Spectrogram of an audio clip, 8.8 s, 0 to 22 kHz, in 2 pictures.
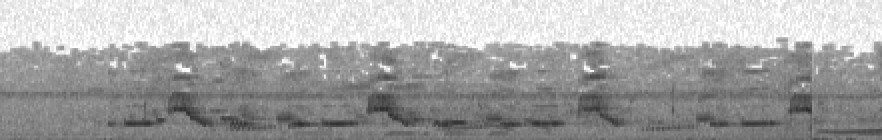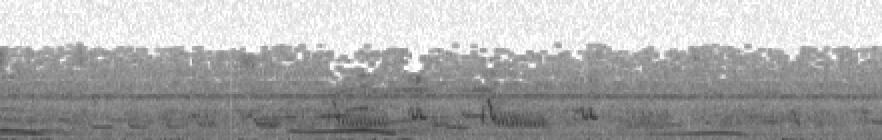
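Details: White-vented mynas eating Ficus rumphii figs in rice fields at Khao Yoi, Phetchaburi province, Thailand, on 28 March 2016: busy high chattering chirps, then three curling, falling whistled notes, with outdoor background noise.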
